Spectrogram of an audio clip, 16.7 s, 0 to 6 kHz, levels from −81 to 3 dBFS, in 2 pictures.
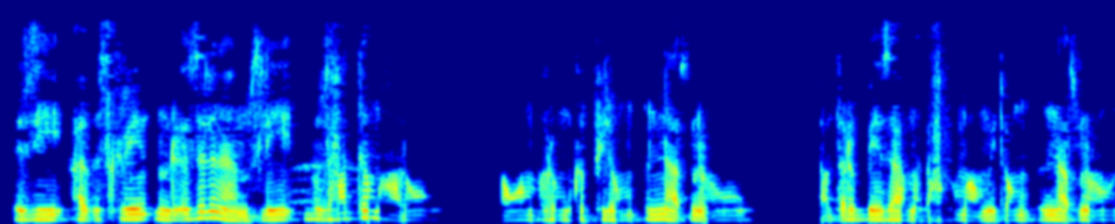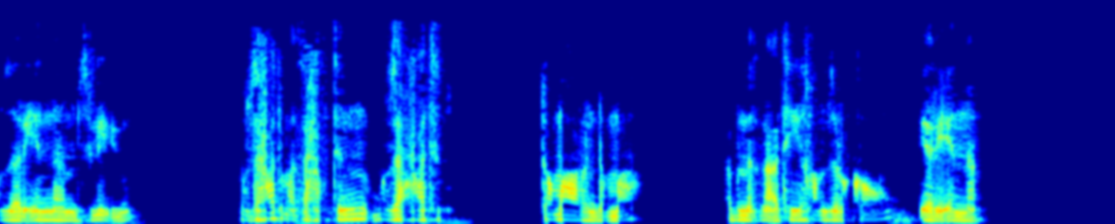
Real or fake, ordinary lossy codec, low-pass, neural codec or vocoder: real; MP3, 32 kbps; 5.4 kHz; none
